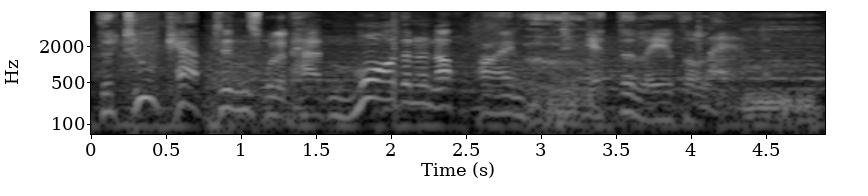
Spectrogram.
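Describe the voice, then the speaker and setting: Urgent wizard hero, high voice swinging wildly, authoritative, loud game music. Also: male voice, huge pitch swings, a little slow, heavily acted. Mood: impatient.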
